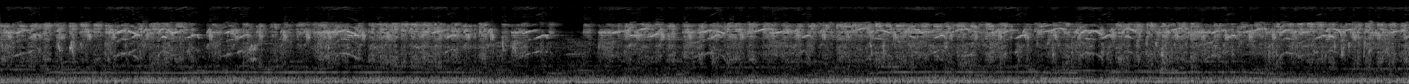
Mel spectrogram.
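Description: Small songbirds chirping in the trees, a dense run of quick, high, repeated chirps. A brief lull comes near the middle.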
